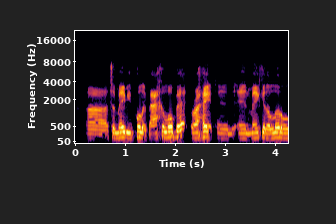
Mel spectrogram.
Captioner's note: chuckles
